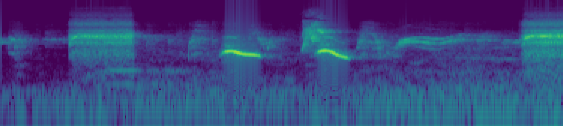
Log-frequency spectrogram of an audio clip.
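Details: Oriental magpie-robin song made of separated phrases: harsh buzzy bursts alternating with clear downslurred whistles and a wavering whistled note.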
